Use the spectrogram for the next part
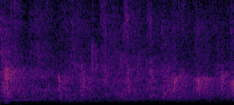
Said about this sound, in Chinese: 会感动，请把姐妹，请把手举起来，掌声把一切荣耀归给神。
